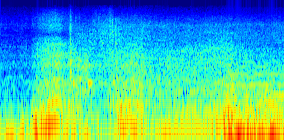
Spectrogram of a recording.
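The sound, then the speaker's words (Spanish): A veterinarian starts his Porsche sports car: the engine revs up loud, its pitch swelling and falling in a few quick bursts before settling into a heavier, rumbling roar. No one speaks. “El doctor pone en movimiento su Porsche.”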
